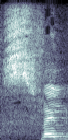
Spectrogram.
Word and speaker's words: swirl: Such fields are swell fields. Such fields are swell fields. SWIRL. Okay. R is silent.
